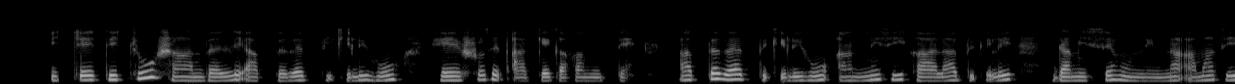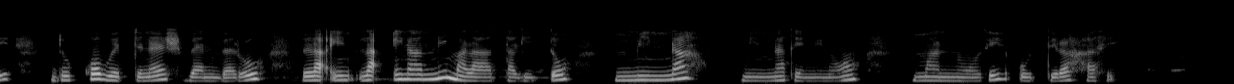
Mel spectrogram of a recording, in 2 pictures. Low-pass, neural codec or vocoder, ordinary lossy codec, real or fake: 5.4 kHz; codec, 24 kHz, 6 kbps, HILCodec; AAC, 48 kbps; fake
